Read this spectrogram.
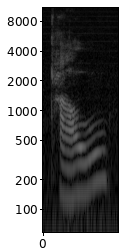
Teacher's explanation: So it's the rising tone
